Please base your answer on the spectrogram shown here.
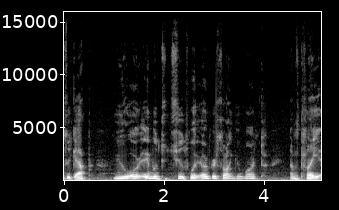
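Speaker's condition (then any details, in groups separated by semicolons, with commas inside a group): Athetoid cerebral palsy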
